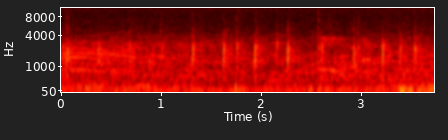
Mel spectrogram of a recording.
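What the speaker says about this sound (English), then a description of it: "The crowd is giving her all they can here at the finish" A crowd at a running race finish line cheers and claps for an injured runner, with sharp rhythmic claps and shouts over a dense background of voices.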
